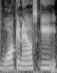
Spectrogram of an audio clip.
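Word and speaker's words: Wolkowski: be like walking out like you're walking out ski okay walkowski walkowski okay I like that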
